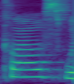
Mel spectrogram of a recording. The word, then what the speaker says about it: Klaus: It's Claus, I suppose, supposed to be pronounced Klaus, which is how they pronounce it in the movie.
